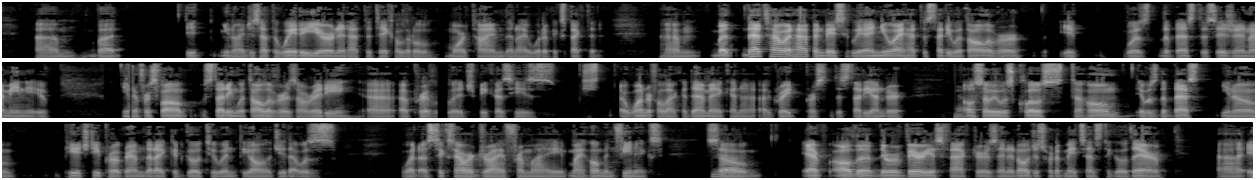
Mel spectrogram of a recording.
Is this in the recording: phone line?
no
